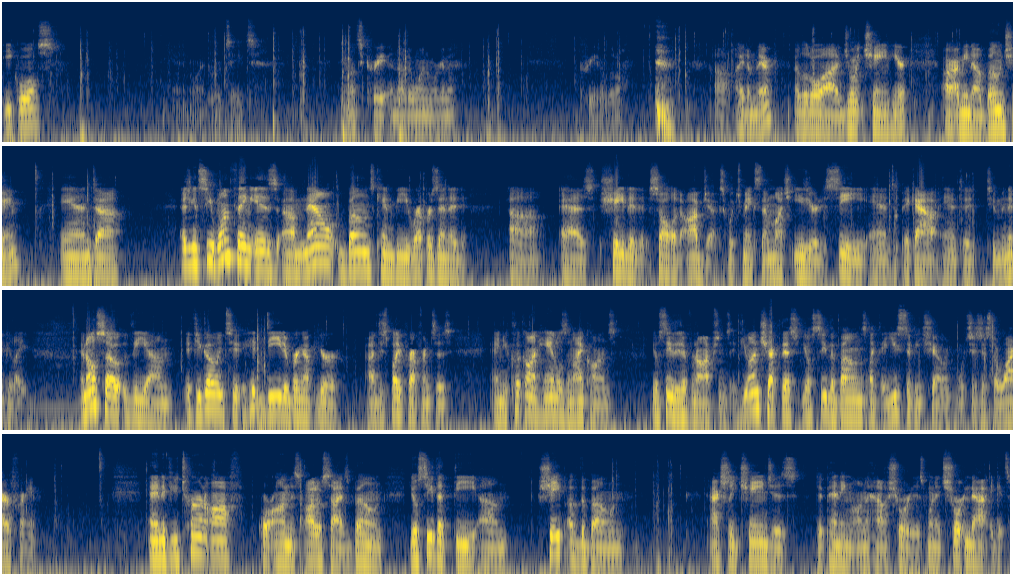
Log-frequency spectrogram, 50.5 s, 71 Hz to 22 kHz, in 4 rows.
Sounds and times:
Speech: 0.0s - 0.8s, 2.0s - 3.4s, 4.2s - 5.8s, 7.2s - 14.2s, 14.9s - 25.6s, 26.2s - 38.4s, 39.7s - 45.8s, 46.8s - 50.5s.

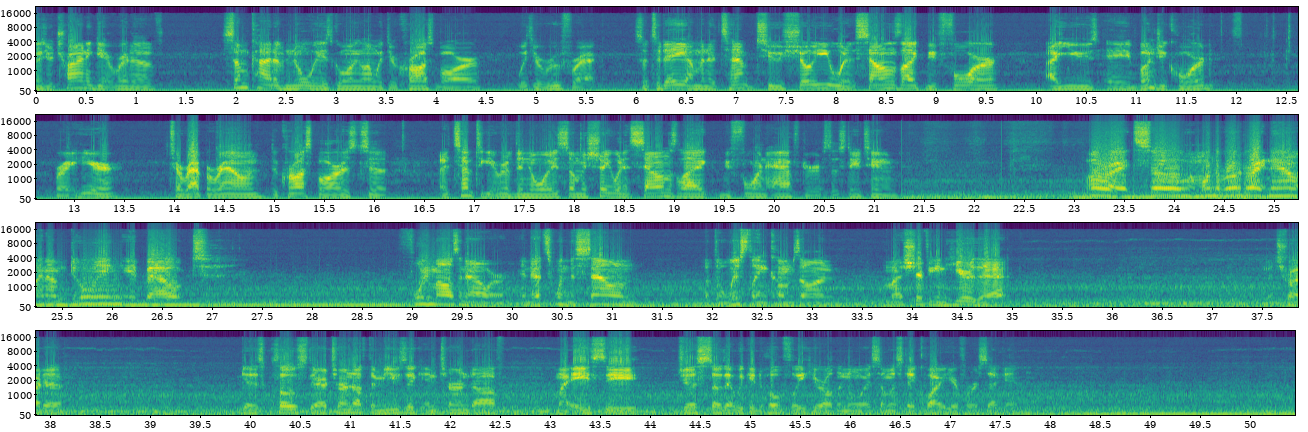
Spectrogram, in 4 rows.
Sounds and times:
Speech: 0.0s - 1.3s, 1.9s - 11.9s, 12.8s - 21.3s, 23.1s - 27.2s, 28.9s - 31.3s, 32.0s - 35.0s, 37.5s - 38.2s, 39.9s - 47.8s.

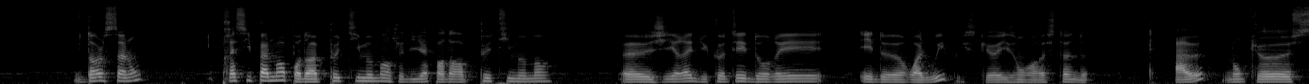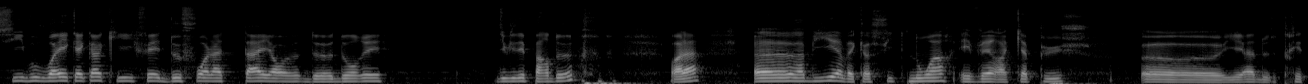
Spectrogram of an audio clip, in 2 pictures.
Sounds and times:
Speech: 0.8s - 1.5s, 2.2s - 5.6s, 6.2s - 10.9s, 11.8s - 17.0s, 18.1s - 18.9s, 19.8s - 26.1s.

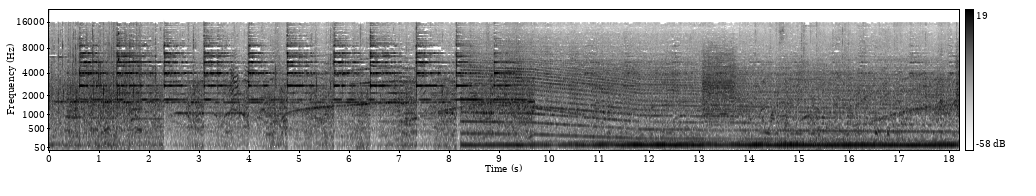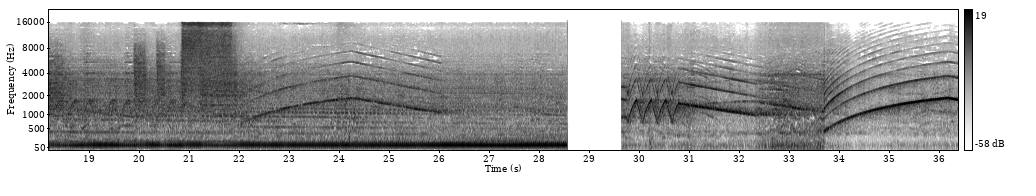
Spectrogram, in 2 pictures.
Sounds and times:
Siren: 0.0s - 27.1s, 29.6s - 36.3s
Emergency vehicle: 0.0s - 28.6s, 29.6s - 36.3s.

